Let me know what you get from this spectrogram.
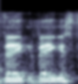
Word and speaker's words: Vegas: It is Vegas Ferguson.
